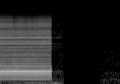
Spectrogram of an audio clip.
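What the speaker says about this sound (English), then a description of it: "And there's the buzzer." A quiz show buzzer sounds in a TV studio, one loud steady electronic tone lasting about half a second, then cut to near silence.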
